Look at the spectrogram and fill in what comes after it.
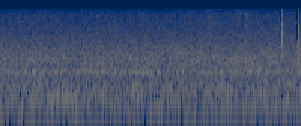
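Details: On a front porch, feeding bees keep up a constant low humming drone within a wash of hissing noise, and two sharp ticks close the recording.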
